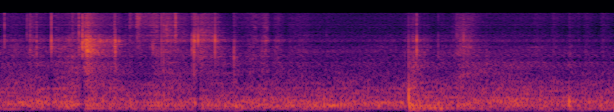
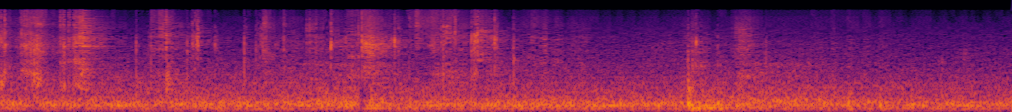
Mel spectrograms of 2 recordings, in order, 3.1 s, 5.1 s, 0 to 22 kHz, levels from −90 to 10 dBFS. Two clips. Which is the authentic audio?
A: second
